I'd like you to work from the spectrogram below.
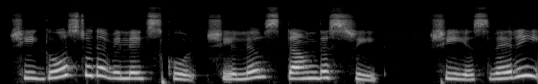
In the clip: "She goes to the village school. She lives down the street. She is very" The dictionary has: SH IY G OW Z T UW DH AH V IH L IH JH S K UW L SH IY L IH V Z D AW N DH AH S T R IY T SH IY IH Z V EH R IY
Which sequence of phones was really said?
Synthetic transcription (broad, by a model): SH IY G OW Z T UW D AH V IH L IH JH S K UW L SH IY L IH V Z D AW N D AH S T R IY T SH IY IH Z V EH R IY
